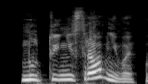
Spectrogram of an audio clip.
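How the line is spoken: Indignant reply. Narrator (Russian): возмущенно откликается

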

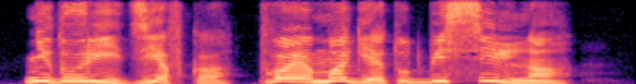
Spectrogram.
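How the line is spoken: Man shouting. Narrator (Russian): крикнул один из мужчин

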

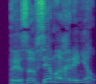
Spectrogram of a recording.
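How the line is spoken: Angry bark. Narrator (Russian): рявкнул я

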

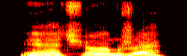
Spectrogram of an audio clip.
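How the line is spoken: Braced old man's grumble. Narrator (Russian): проворчал старик, судя по голосу, приготовившись морально, дабы не поймать сердечный приступ

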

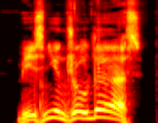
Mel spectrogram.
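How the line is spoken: Group shouting. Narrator (Russian): кричали мне казахи

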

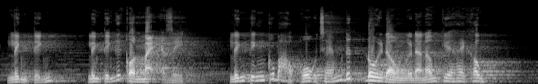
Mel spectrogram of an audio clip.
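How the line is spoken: Angry loud shout. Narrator (Vietnamese): Đồng chí cảnh sát hình sự kia hét lớn vào mặt của Ngọc Lam

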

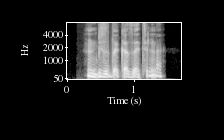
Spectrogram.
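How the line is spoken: Laughing. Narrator (Russian): рассмеялся Бернард

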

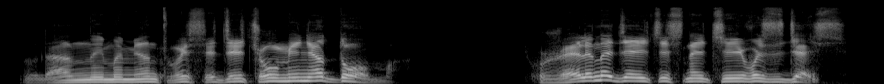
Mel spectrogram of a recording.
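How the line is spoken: Grumbling. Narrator (Russian): проворчал Вильямсон

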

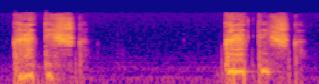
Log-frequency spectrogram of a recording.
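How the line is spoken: Hesitant whisper. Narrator (Russian): решилась, наконец, прошептать Инагу

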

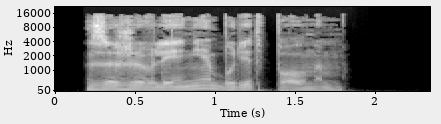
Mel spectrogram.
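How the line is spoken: Perfectly even voice, healer. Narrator (Russian): совершенно ровным голосом сказал лекарь

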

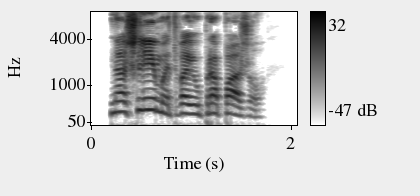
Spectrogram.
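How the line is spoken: Smirking. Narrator (Russian): хмыкнул Дима

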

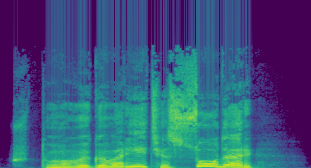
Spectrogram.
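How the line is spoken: Distraught exclamation. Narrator (Russian): воскликнула госпожа де Вильфор, ломая руки

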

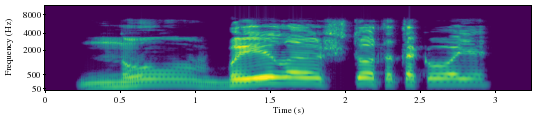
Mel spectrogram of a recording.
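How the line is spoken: Uncertain drawl. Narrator (Russian): неуверенно протянул Юнга

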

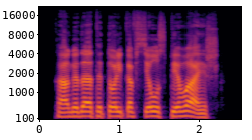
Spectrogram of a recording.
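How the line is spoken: Envious grumbling, gatekeepers. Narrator (Russian): с завистью проворчали привратники

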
